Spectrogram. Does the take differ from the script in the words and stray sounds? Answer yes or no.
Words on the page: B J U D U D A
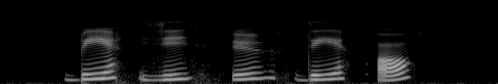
yes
